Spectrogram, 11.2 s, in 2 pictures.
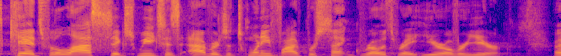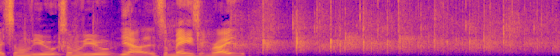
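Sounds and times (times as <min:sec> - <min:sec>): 
speech: 0:00.2 - 0:08.4
audience clapping: 0:05.8 - 0:11.1.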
